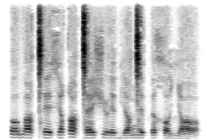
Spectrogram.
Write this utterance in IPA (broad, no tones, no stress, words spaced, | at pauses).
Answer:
ɔwɑǀʰɛ xɪ qɑǀæ ʃə˞ɾɛbʲɑ ŋ͡ǀɛpʰəχɔ ʎɑ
